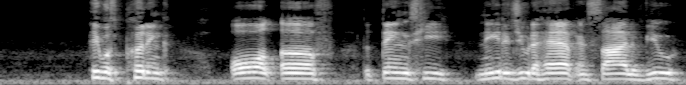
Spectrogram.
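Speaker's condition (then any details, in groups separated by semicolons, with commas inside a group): No condition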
